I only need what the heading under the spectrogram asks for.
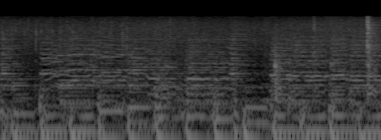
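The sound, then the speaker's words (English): Celery and butter sizzle in a pan with a faint, steady crackling hiss, broken by a couple of sharper pops near the end, with no talk. “So right from the beginning, we're going to throw our celery into there, and we're going to add some butter as well.”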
